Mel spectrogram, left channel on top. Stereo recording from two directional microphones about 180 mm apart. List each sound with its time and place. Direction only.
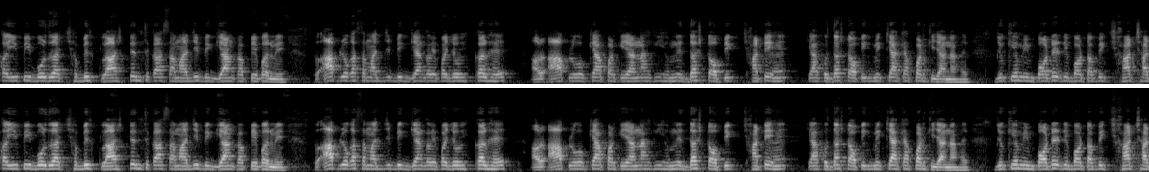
0.0 s a man's voice: 45° right (ahead or behind)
